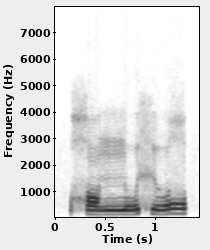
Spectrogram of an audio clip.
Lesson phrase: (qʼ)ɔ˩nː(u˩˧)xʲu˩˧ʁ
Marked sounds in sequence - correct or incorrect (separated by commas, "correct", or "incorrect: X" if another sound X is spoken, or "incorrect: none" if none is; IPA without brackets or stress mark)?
incorrect: χ, correct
